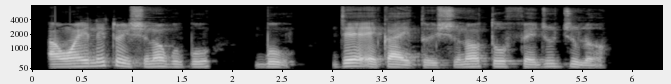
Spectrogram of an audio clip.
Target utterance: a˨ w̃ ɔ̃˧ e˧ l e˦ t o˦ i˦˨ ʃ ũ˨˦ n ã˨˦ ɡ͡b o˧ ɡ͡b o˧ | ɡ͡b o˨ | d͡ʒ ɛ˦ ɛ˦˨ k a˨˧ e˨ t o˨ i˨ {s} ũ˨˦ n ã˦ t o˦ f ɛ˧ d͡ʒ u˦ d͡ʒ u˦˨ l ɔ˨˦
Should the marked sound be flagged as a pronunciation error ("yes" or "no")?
yes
